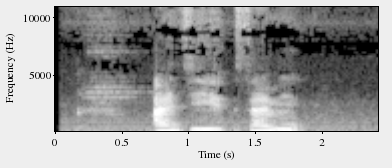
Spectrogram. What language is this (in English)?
Chinese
